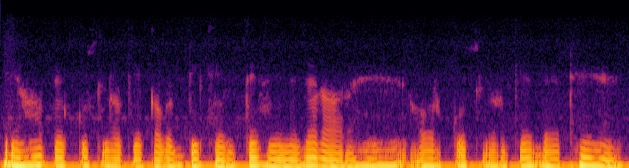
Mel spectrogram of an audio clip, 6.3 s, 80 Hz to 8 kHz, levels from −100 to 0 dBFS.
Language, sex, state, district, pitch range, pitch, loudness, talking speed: Hindi, male, Uttar Pradesh, Lalitpur, 95-105 Hz, 100 Hz, -15 LUFS, 170 wpm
